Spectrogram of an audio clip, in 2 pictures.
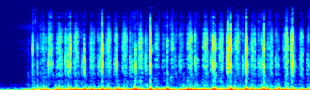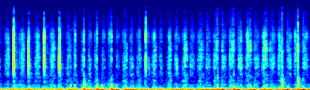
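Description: A stylus held in the fingertips scratches the black coating off a flat scratch-off cardboard jigsaw puzzle, seen up close. After a brief quiet start, a steady run of rapid, uneven scratching strokes follows: dry, bright rasps over a low rumble.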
